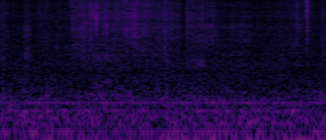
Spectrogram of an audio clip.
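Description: A paper towel swipes across wet paint.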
